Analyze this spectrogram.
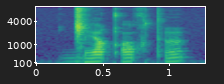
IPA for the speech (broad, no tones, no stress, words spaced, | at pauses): ɡ͡ǁɛqʼũχtʼə̃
